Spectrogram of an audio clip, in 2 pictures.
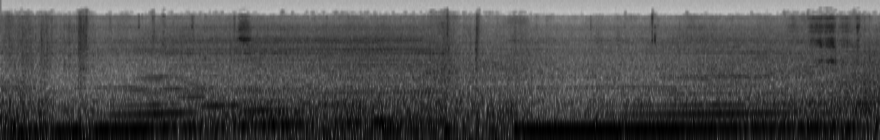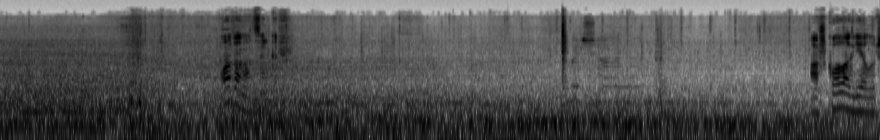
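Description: Vehicle engine and road rumble heard from inside the cab while driving, a heavy steady low drone with the engine note rising and falling as the vehicle speeds up and slows. A brief high-pitched sound cuts through about two-thirds of the way in.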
